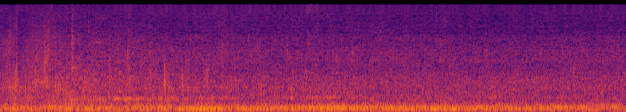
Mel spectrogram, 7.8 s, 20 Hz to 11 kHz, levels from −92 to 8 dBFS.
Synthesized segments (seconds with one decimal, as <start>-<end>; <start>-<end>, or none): 0.0-0.8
